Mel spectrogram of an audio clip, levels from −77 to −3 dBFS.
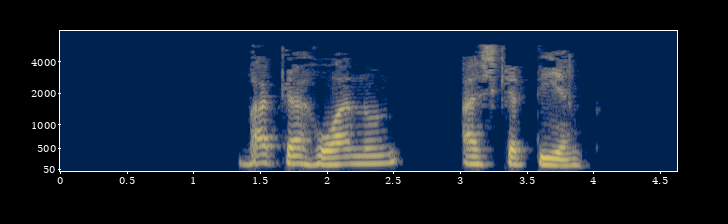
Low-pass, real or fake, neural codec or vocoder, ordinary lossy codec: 7.2 kHz; real; none; MP3, 24 kbps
